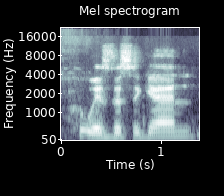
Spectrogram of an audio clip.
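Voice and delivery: normal talking voice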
